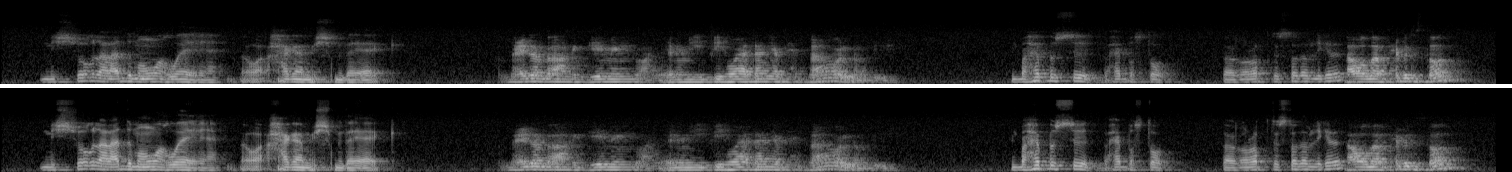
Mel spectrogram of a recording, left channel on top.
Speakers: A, on the right; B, on the left.
A: مش شغل على قد ما هو هوايه يعني اللي هو حاجه مش مضايقاك
B: بعيدا بقى عن الجيمنج وعن الأنمي في هواية تانية بتحبها ولا مفيش؟
A: بحب الصيد بحب اصطاد انت جربت تصطاد قبل كده
B: لا والله بتحب تصطاد؟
